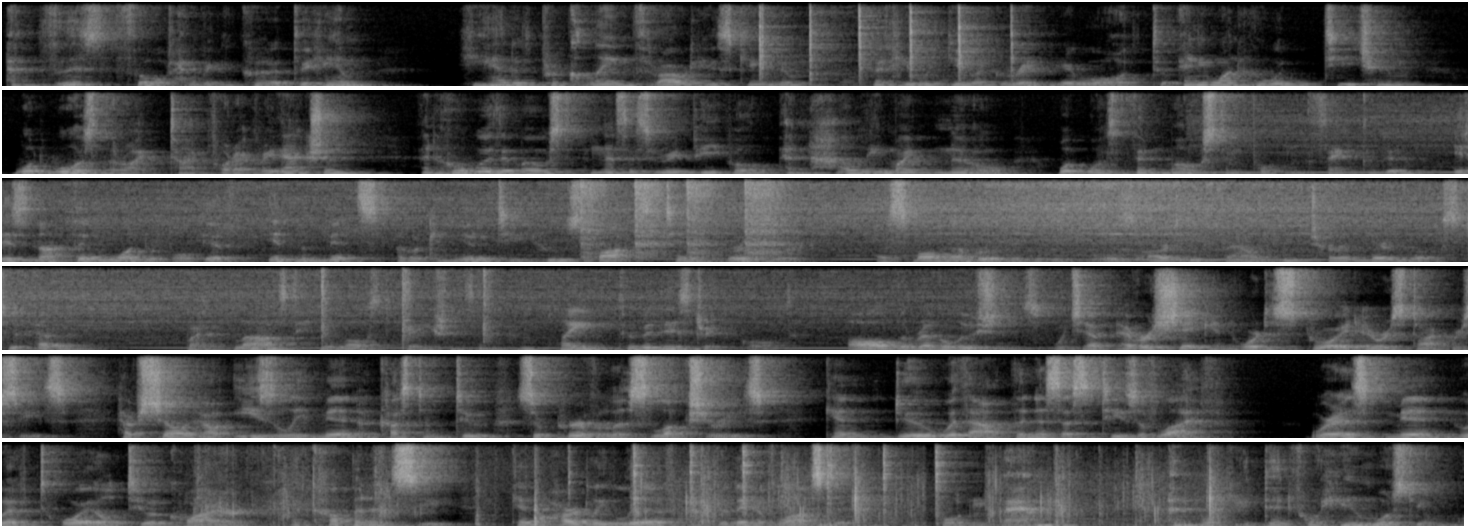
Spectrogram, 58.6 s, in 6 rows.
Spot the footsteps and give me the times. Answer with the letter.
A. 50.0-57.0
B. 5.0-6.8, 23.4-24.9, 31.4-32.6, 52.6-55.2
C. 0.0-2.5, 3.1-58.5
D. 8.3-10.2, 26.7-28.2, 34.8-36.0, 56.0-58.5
A.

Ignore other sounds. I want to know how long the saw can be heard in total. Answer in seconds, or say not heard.
not heard.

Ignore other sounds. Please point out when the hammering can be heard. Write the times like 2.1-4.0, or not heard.
5.0-6.8, 23.4-24.9, 31.4-32.6, 52.6-55.2.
